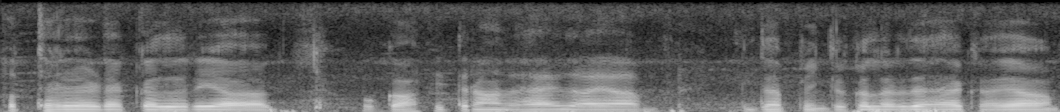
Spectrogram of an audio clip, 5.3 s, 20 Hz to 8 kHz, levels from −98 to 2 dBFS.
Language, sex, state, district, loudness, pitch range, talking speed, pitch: Punjabi, male, Punjab, Kapurthala, -18 LUFS, 105-115 Hz, 180 wpm, 110 Hz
